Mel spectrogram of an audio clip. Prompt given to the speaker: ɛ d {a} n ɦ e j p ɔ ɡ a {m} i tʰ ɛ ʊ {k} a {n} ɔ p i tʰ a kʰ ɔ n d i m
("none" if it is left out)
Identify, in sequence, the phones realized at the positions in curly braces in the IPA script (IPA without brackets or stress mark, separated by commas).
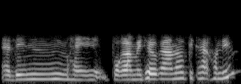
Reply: i, m, k, n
